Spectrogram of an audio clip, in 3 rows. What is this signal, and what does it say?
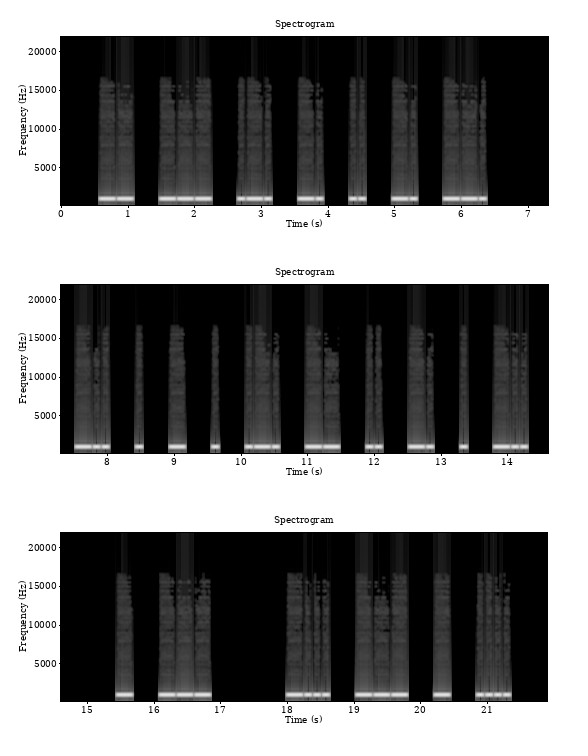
Morse code, heard as a keyed tone, about 18 wpm, spaced as for 12 wpm, 1000 Hz. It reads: MORNING DETERMINED TO BOTH
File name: qotdfiles / 12wpm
